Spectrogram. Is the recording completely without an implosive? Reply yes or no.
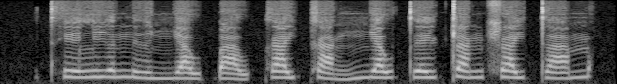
no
